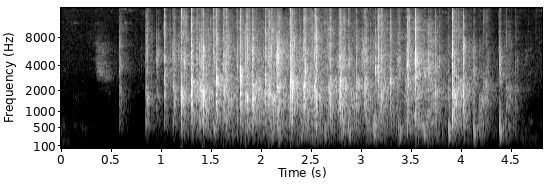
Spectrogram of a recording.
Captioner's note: applause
